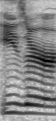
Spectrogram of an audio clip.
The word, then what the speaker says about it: Ezer: E-Z-E-R. – Okay. – People pronounce it Ezer or Ezer.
